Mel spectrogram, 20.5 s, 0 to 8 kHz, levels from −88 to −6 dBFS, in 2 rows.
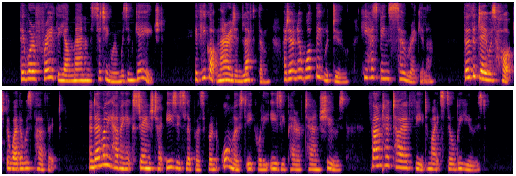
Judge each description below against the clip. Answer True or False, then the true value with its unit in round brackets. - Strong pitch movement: True (6.6 semitones)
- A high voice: True (205 Hz)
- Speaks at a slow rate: False (190 wpm)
